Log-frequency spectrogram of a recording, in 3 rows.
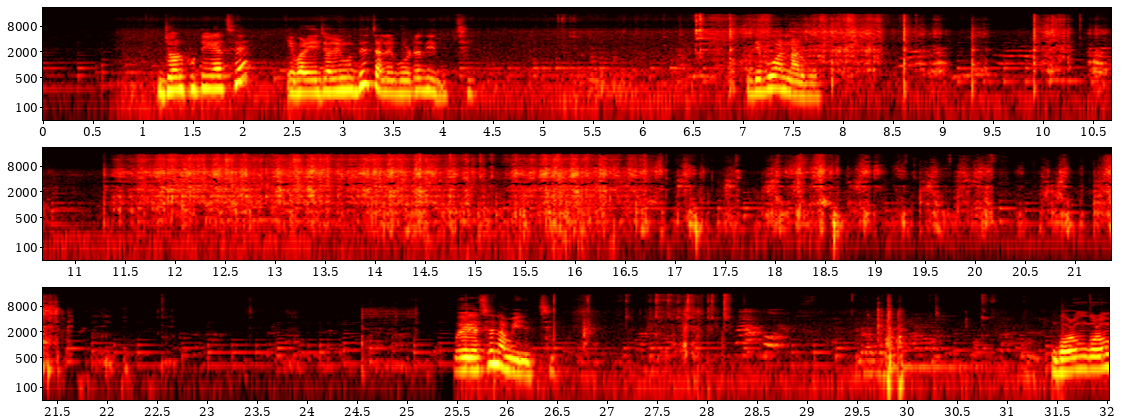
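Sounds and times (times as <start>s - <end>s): metal spatula scraping wok: 4.9s - 25.8s, 26.6s - 28.4s
spatula clinks: 6.3s - 7.0s.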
